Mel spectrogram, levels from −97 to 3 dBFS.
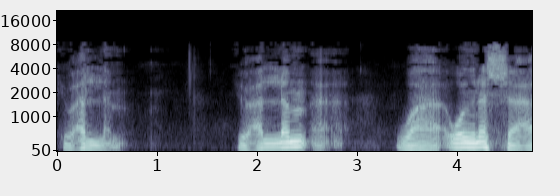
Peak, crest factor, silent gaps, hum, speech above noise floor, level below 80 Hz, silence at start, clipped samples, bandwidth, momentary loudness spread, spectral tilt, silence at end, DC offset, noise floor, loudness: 0 dBFS; 16 dB; none; none; 47 dB; -48 dBFS; 0.05 s; under 0.1%; 8.4 kHz; 16 LU; -7.5 dB/octave; 0 s; under 0.1%; -63 dBFS; -16 LUFS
